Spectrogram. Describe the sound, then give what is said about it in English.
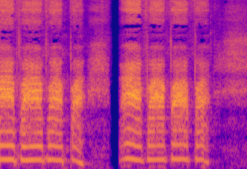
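A duck call blows a loud, hunting-style hail sequence: two runs of four or five raspy, descending quacks with a short gap between them, no talking. “I mean, there was this one spot that I hunted in the timber off the Mississippi River down Louisiana, and I stayed on a hail call, on a hunting style hail.”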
